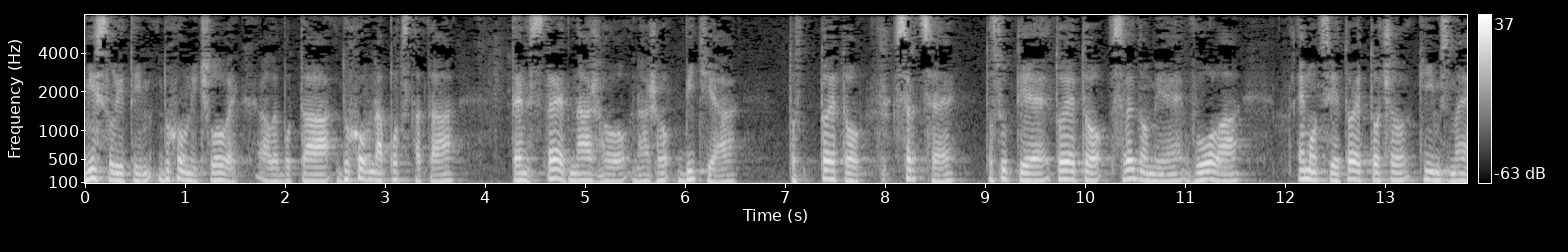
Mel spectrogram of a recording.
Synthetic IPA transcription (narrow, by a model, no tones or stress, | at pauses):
mislit̪iːmd̪uxɔʊniːt͡ʃlɔʋɛɡa̰lɛbɔt̪aːd̪uxɔʊnaːpɔt̪st̪at̪a | t̪ɛnst̪ɾɛd̪naːʒɦɔnaːʒɦɔbicɪa | t̪ɔt̪ɔjɛt̪ɔsr̩t͡sɛ | t̪ɔsuːt̪ɪɛt̪ɔjɛt̪ɔsʋɛd̪ɔmɪɛʋʊɔla | ɛmɔt͡siɛt̪ɔjɛt̪ɔt͡ʃɔkiːmzmɛ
